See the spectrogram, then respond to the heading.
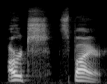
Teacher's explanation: It's Archspire with the ch sound, not the k sound.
